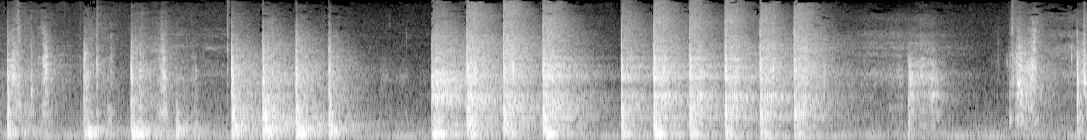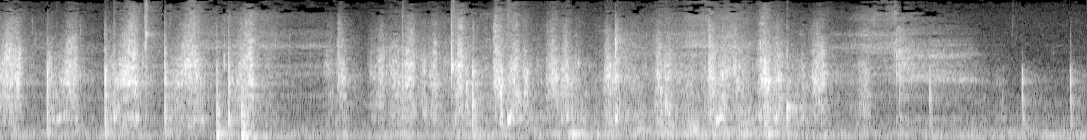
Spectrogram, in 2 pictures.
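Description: A metal spoon beating pudding mix and milk in a plastic bowl: rapid clicking and scraping strokes against the bowl in bursts, with short pauses about two and five seconds in, as lumps of undissolved mix are broken up.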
